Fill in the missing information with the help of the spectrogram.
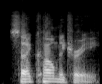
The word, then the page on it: Psychometry: American English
